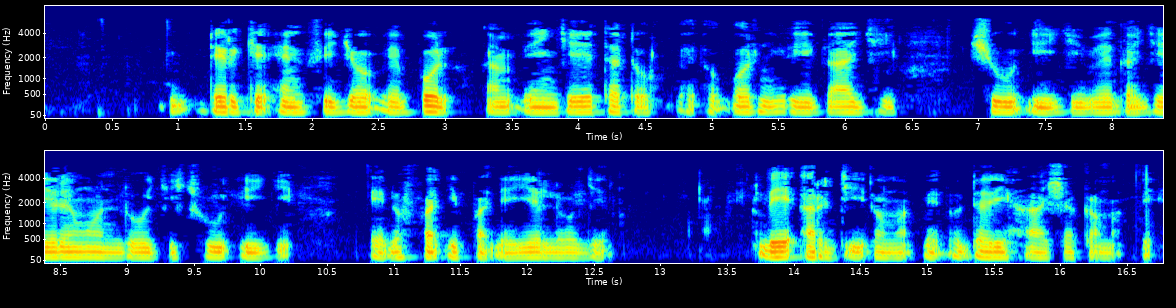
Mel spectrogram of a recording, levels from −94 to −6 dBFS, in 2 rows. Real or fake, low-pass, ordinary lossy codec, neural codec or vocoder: real; 7.2 kHz; MP3, 24 kbps; none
